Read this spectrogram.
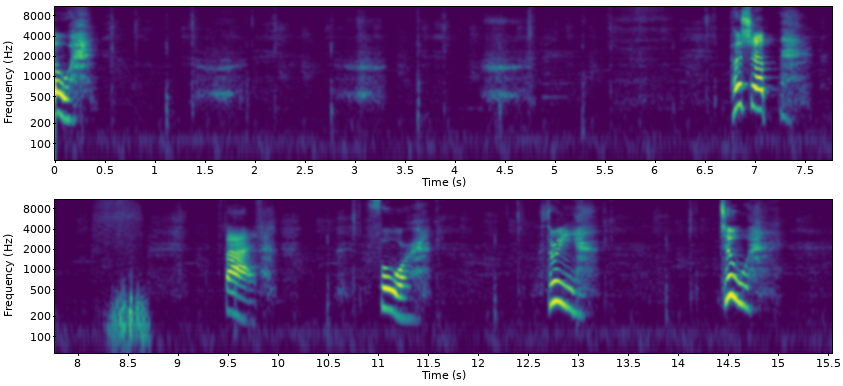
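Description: A young woman breathes hard with effort, close by.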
